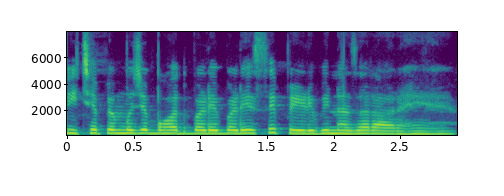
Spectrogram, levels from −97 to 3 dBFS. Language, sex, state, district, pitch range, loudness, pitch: Hindi, female, Chhattisgarh, Bilaspur, 230-250 Hz, -12 LUFS, 240 Hz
